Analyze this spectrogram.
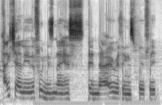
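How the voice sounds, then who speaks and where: Young adult male, Zambian accent, higher register, casual student interviewee, light music underneath. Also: fairly even intonation, a little fast, a little mellow, low-quality recording.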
